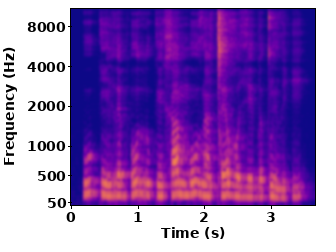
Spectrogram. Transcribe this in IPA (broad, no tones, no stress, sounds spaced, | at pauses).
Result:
u k ĩ r ɛ b ʔ o r u k ẽ x a m o ð ã ǀ ɛ ʁʷ i ɦ e b ɛ tʷ ĩ ð i ʔ i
